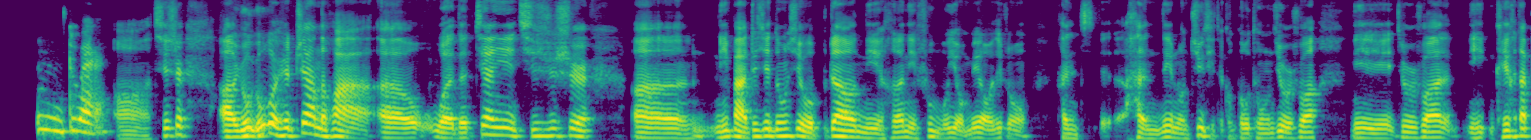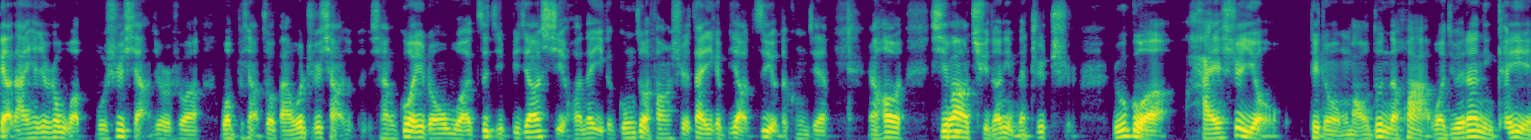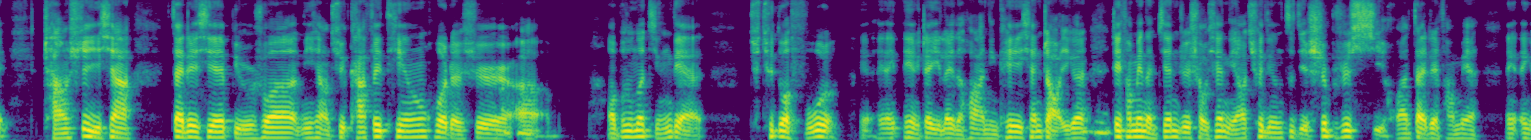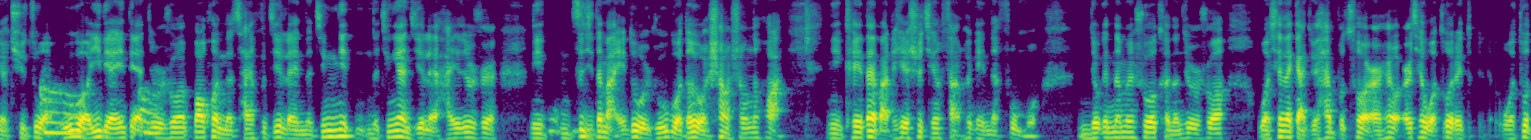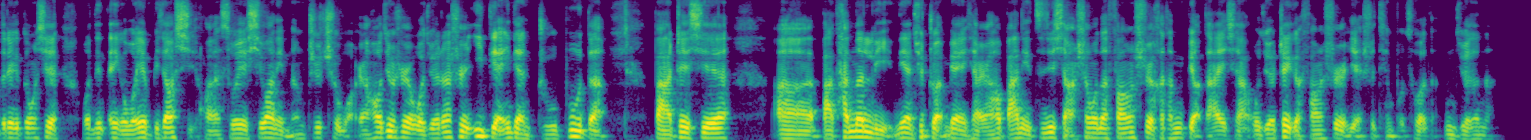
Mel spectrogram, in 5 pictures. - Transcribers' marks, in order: none
- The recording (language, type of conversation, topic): Chinese, advice, 长期计划被意外打乱后该如何重新调整？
